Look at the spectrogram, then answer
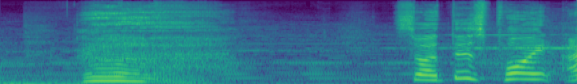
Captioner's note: sigh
